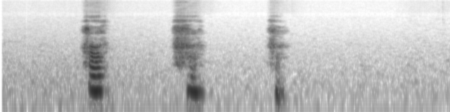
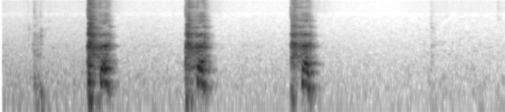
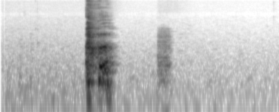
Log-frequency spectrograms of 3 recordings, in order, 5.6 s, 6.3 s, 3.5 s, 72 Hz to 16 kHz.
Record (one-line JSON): {"exhalation_length": "5.6 s", "exhalation_amplitude": 14479, "exhalation_signal_mean_std_ratio": 0.3, "three_cough_length": "6.3 s", "three_cough_amplitude": 32768, "three_cough_signal_mean_std_ratio": 0.29, "cough_length": "3.5 s", "cough_amplitude": 32768, "cough_signal_mean_std_ratio": 0.24, "survey_phase": "beta (2021-08-13 to 2022-03-07)", "age": "45-64", "gender": "Female", "wearing_mask": "No", "symptom_none": true, "smoker_status": "Never smoked", "respiratory_condition_asthma": false, "respiratory_condition_other": false, "recruitment_source": "REACT", "submission_delay": "2 days", "covid_test_result": "Negative", "covid_test_method": "RT-qPCR"}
